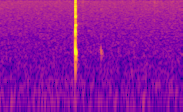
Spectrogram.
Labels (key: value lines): label: ambient
recorder: HydroMoth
